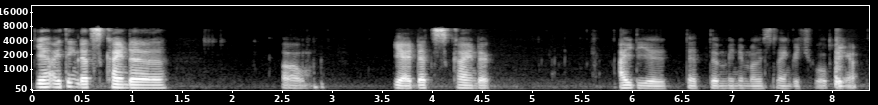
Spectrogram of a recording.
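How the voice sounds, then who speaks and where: A man's voice: medium pitch, level tone, unhurried, creaky, pauses often. A man with an Indonesian accent who speaks English as a second language. He talks through ideas casually and hesitantly, with many fillers, as the host of an explainer. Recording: dull lo-fi recording.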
